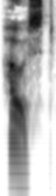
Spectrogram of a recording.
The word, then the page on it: host: American English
